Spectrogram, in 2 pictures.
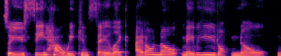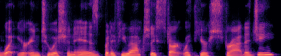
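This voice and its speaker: A woman's voice: on the low side, normal speed, dry recording, clean studio sound. A woman who works as a human design coach, explaining her methods as a podcast guest in a coaching tone. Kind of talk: podcast interview.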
